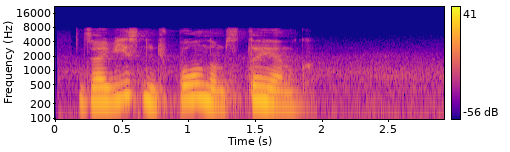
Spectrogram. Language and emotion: Russian, neutral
